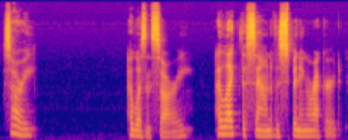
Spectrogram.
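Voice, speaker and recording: Low, subdued, brooding girlfriend. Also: a little slow, darkish tone. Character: bleak, resentful girlfriend narrating a ghost story. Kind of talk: first-person horror audio drama narration.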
